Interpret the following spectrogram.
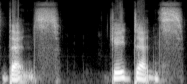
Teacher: Dense with a clear hissing sound in the end.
